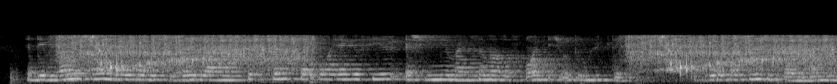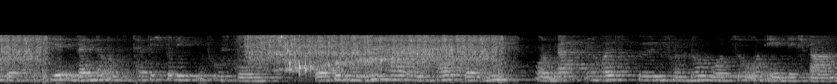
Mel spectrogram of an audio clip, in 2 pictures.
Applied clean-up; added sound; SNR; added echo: none; Fill (with liquid); -1 dB; reverberation time 1.0 s.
